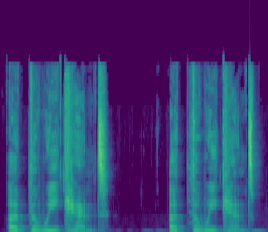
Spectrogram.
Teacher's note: with a glottal stop we don't say the t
